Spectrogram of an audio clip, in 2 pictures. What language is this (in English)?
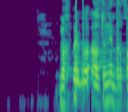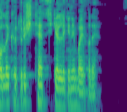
Uyghur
